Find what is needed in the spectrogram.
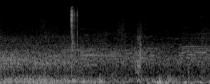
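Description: Outdoor ambience on a handheld phone microphone: a steady low rumble with a sharp click less than a second in and a fainter one later.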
